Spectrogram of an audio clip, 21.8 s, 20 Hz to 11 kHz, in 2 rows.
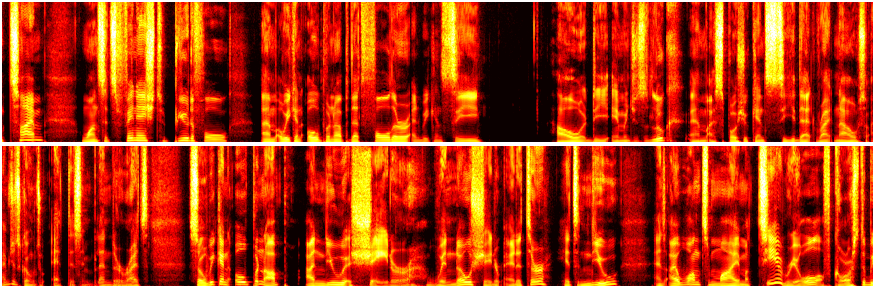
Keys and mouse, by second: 3.7 click, 9.3-10.6 drag, 11.6 click, 15.4-16.6 drag, 17.9 click, 19.3 click, 20.6 middle click.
